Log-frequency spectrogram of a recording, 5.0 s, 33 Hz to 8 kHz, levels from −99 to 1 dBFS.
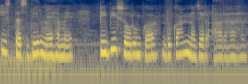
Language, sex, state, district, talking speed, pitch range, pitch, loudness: Hindi, female, Jharkhand, Garhwa, 135 wpm, 205-245 Hz, 220 Hz, -16 LUFS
